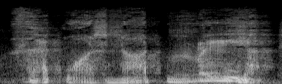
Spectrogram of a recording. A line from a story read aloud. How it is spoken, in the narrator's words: he growled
